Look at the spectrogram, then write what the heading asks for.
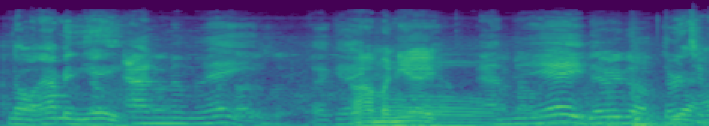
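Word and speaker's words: Aminé: I always say his name wrong. You always tell me how you say his name. It's Anime. Anime. Yeah. No, Aminier. Anime. Okay. Amanye. Amine, there we go.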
